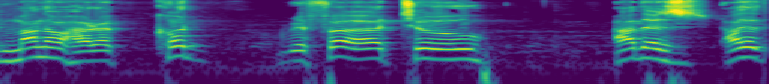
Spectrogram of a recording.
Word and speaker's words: Manohara: Okay, name 461 in the Sri Vaishnava commentary on Sri Vishnu Sahasranama is Manohara, Bengali pronunciation, Monohara, which is easy to understand.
